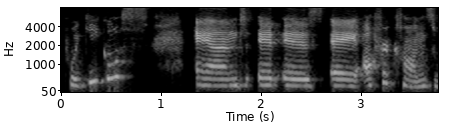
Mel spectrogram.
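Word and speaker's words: potjiekos: how to pronounce this word so it's actually pronounced boy giggles and it is a Afrikaans word and I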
